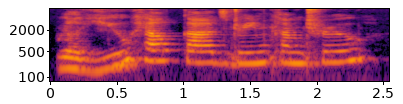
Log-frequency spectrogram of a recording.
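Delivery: ordinary delivery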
